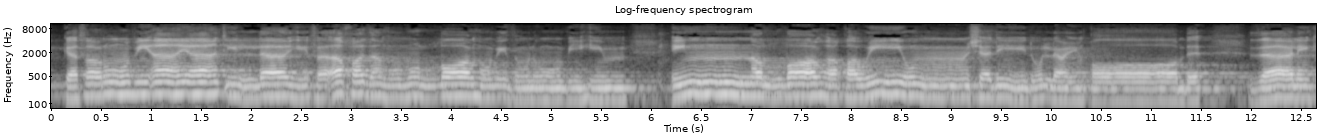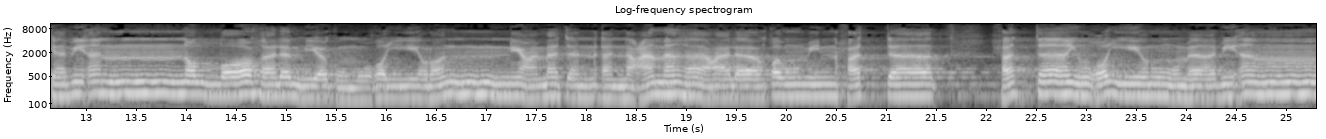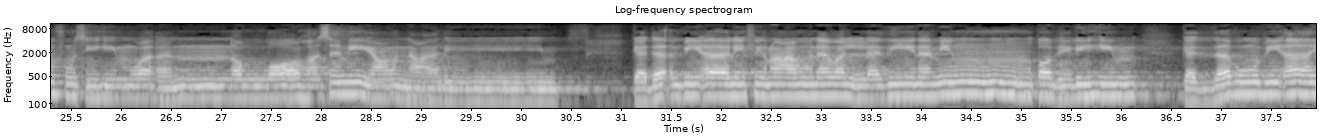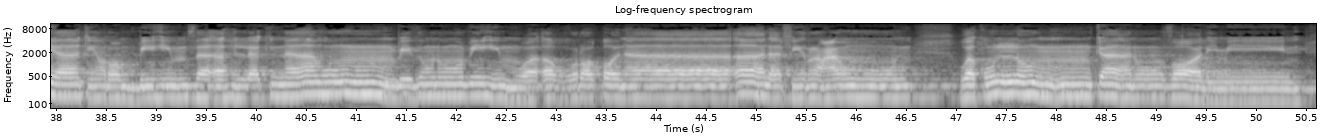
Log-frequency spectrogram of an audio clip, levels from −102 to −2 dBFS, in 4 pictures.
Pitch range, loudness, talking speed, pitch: 140-160 Hz, -21 LUFS, 55 wpm, 145 Hz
